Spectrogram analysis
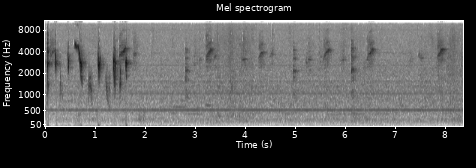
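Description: Java sparrow song: a quick burst of high, clicking chirps, then softer scattered notes, over a steady low electrical hum.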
